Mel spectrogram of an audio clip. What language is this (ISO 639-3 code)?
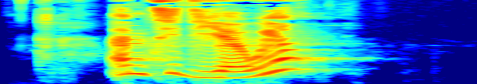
kab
